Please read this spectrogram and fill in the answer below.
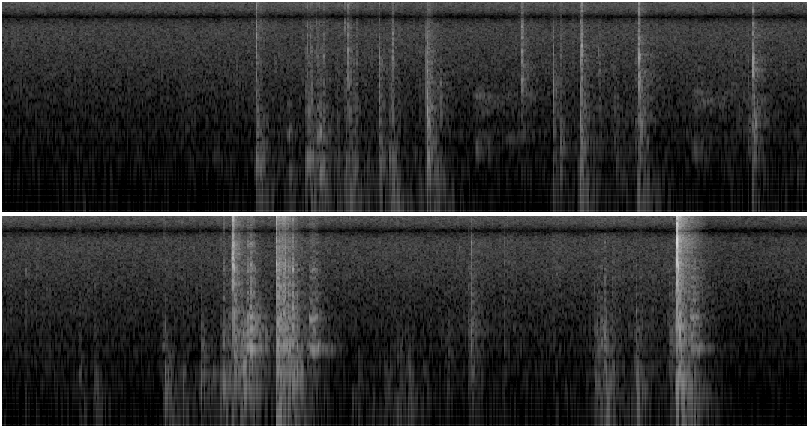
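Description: Clear plastic pet-door flap (a Pet Kuguru) clacking and rattling in its frame as a cat pushes at it with its head. Irregular knocks start about two seconds in, come thick and fast around nine seconds, and end with a loud clack near the end as the flap swings after the cat goes through.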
